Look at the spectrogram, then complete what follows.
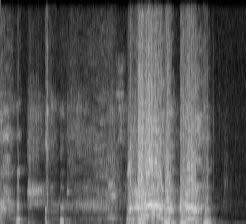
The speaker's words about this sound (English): What I was just coughing on right now. I don't why the fuck I'm talking from my nose like this because I'm still coughing.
